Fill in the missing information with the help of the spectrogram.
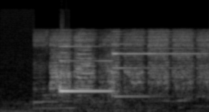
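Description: An electronic doorbell chime rings out clearly, two sustained tones in a ding-dong pattern over a faint background hiss, with no one speaking.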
